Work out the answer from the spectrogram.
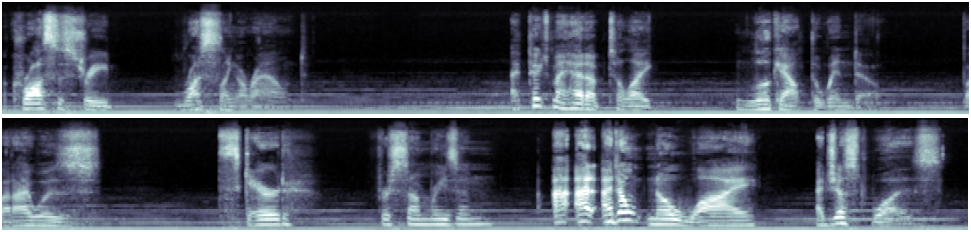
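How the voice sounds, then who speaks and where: An actor plays a man sharing an unsettling memory from his childhood in an audio drama. His delivery is informal and hesitant, broken by pauses, yet his pitch swings widely around a medium register. Faint music plays behind him. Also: lively intonation. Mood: hesitant, uneasy. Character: uneasy man recounting an eerie childhood memory to listeners. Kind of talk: audio drama monologue, conversational horror storytelling.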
